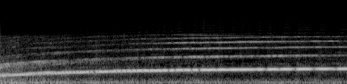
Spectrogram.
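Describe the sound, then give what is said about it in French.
A prison alarm siren goes off after an inmate's escape, wailing and rising steadily in pitch, then holding a loud, sustained tone over a low rumble, sounding alone without any voices. “C'est à ce moment-là que la sirène se déclenche.”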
